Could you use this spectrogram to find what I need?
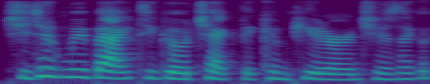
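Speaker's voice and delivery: usual speaking voice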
